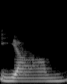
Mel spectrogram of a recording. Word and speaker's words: yam: And the mantra here is yam, spelled like yam but pronounced yam. Y as in yellow, a m.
